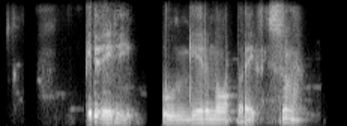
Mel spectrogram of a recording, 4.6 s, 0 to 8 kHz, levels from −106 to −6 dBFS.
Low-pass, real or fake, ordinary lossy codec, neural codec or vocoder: 7.2 kHz; fake; Opus, 24 kbps; codec, 16 kHz, 1 kbps, X-Codec, HuBERT features, trained on balanced general audio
